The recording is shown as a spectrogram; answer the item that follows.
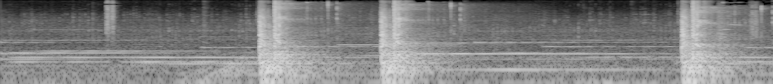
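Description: A metal cabinet opening in the video game Crow Country: three sharp, loud metallic thunks spaced a second or more apart, ringing briefly over a steady low game ambience.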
